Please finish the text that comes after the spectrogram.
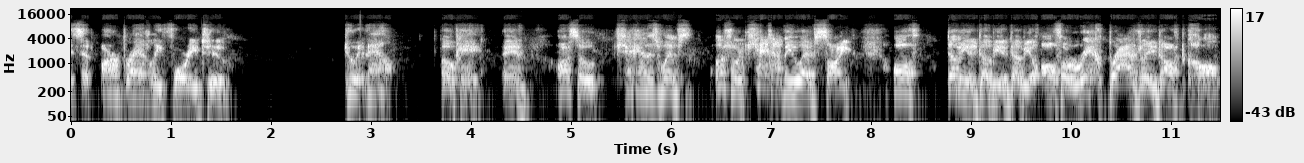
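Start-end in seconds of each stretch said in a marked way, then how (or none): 6.4-11.5 put-on, affected upper-crust posh accent. Reading out an author's website address for listeners, in a posh accent. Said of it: "There was a posh accent for you".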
